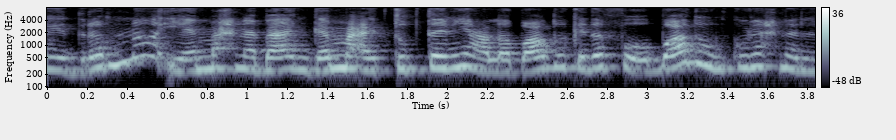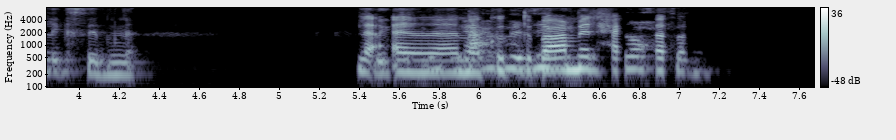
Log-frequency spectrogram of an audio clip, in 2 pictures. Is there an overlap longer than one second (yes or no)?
yes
